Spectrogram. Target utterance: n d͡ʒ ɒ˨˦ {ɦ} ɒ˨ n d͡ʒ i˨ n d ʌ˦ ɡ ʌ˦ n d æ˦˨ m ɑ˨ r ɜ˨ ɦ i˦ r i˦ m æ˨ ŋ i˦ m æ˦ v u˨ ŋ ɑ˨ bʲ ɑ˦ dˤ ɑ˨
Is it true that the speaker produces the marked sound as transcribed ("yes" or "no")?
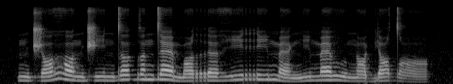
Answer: yes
